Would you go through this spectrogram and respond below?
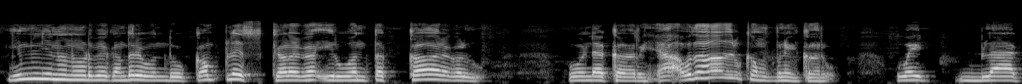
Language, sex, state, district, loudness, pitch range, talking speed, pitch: Kannada, male, Karnataka, Bellary, -15 LUFS, 185-225 Hz, 100 wpm, 195 Hz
